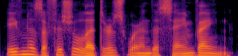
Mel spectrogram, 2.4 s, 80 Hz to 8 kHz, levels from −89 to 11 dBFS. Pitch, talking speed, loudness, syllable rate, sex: 125 Hz, 225 wpm, -19 LUFS, 6.3 syllables/s, male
